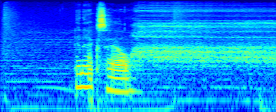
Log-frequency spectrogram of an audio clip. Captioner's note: exhales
